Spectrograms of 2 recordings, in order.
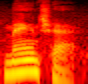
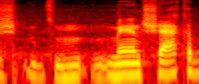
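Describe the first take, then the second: First: The name is said in a clipped, anglicized way. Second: The name is said in a Spanish-style way. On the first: "becomes Manchac" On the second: "It is spelled M A N C H A C A"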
